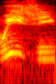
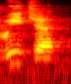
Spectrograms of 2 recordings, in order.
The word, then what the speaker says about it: Ouija: is not the word Ouija is a combination of the French and German words for yes M which is we and yah right we okay so the the wi because it's spelled Qi actually it's spelled o UI and then that's how you say we in in French and then yah in German is j a so Ouiji Ouija whatever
